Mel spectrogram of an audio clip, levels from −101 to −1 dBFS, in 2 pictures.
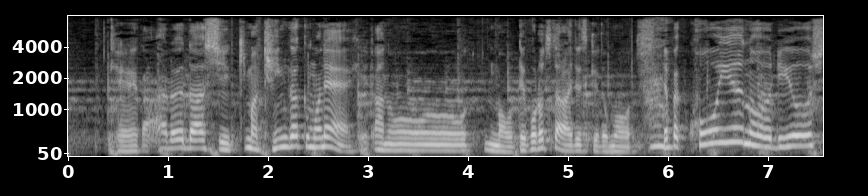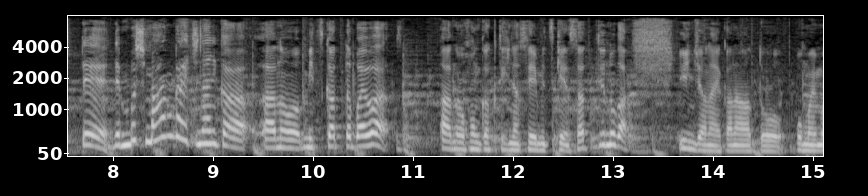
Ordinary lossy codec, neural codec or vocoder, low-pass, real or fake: none; codec, 16 kHz, 16 kbps, FreqCodec, larger model; none; fake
